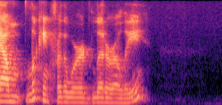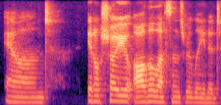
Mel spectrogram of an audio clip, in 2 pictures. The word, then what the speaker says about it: literally: it I would say the main difference for literally is that the T sound is a flap we do a sound literally I do have a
